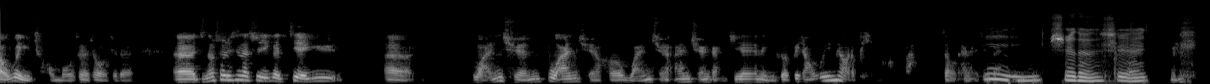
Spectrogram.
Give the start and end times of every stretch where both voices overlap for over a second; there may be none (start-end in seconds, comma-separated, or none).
none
